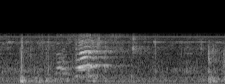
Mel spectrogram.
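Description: A single short voice call in a sports hall, with a few sharp knocks, one near the start and another about a second later.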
